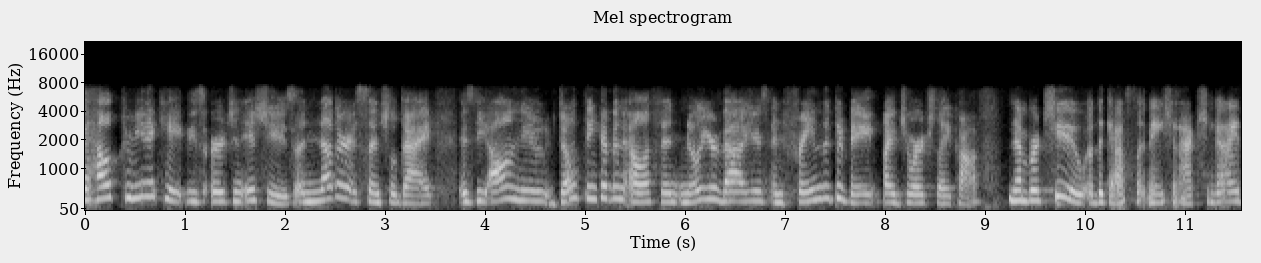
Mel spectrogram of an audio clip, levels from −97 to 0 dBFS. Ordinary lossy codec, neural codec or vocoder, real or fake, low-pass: Opus, 32 kbps; codec, 44.1 kHz, 2.6 kbps, DAC; fake; 7.2 kHz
